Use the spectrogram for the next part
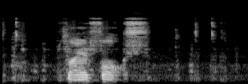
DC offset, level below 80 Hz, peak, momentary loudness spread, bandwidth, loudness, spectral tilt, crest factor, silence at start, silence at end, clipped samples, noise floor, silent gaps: under 0.1%; -68 dBFS; -2 dBFS; 20 LU; 9.6 kHz; -15 LUFS; -2 dB/octave; 18 dB; 0.1 s; 0.3 s; under 0.1%; -39 dBFS; none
